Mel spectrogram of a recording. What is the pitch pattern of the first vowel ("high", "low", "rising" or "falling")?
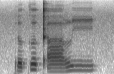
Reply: low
